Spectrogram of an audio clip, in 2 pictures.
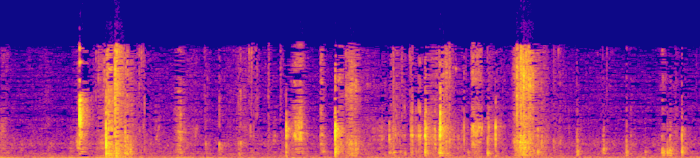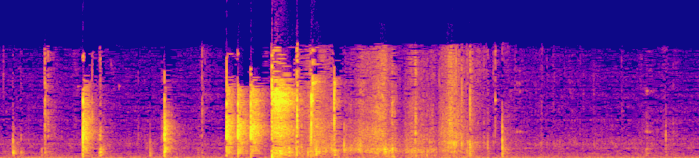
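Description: A flint preform being worked by hand: a scattered series of sharp stone clicks and snaps as small flakes come off, with a longer spell of gritty scraping about twelve seconds in.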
